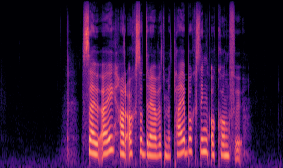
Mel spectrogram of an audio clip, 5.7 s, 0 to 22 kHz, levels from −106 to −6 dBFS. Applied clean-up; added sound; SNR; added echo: none; none; none; none.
